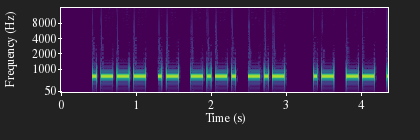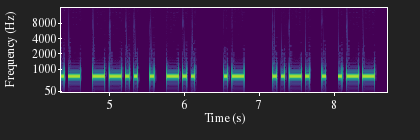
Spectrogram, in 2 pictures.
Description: Morse code, heard as a keyed tone, about 22 wpm, 700 Hz. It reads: JACK AMAZED A FEW
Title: Pangram Challenge v2 - 22wpm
